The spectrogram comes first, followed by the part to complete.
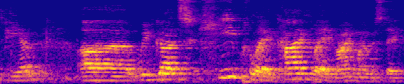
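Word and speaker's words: CHI PLAY: We've got Kai Play, my mistake. It's spelled C-H-I. They call it Kai Play.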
